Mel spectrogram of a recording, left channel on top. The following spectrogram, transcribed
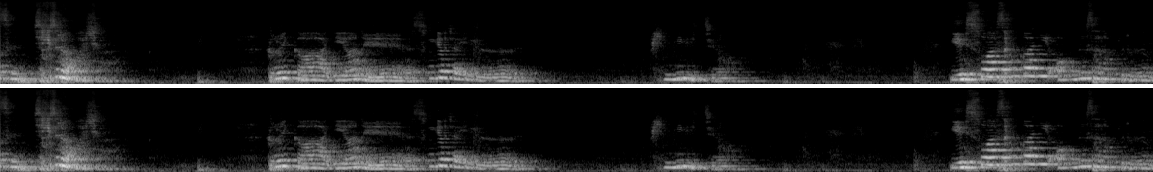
찾으라고 하셔요. 그러니까 이 안에 숨겨져 있는 비밀이 있죠. 예수와 상관이 없는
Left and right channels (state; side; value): identical; both; correlation 1.00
